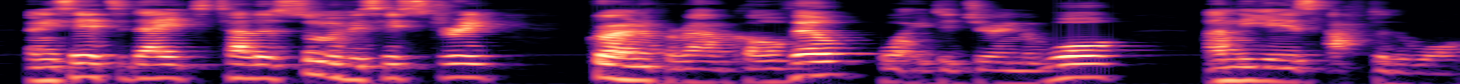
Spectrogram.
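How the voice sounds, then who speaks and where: An unremarkable speaking voice goes at a fairly quick pace with ordinary pitch variation and big swings in loudness. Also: man, medium pitch for a man. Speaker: history channel host. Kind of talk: casual talk to camera.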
